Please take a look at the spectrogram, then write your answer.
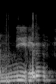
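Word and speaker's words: Neer: Acá me pregunta Daniela Chamorro, no, se llama NIR, se pronuncia NIR, pero es exacto, N-E-E-R, la doble E en inglés se pronuncia como una I.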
